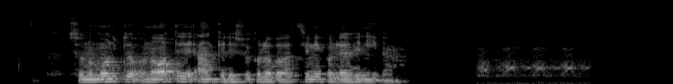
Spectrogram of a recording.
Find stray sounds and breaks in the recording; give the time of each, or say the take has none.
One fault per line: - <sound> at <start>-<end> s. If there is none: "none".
- bark at 4.8-5.9 s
